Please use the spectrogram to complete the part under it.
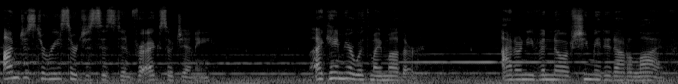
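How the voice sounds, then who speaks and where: An actress playing an anxious, earnest young research assistant in a video game, hesitant and worried. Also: female voice, mid-range voice, a little fast, music in the background, close to an everyday voice. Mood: uneasy.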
